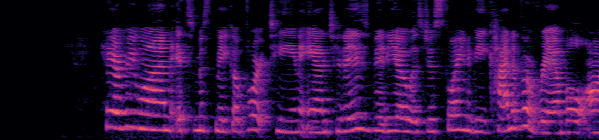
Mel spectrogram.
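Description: A teenage girl talks cheerfully and with animation, close to a microphone.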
